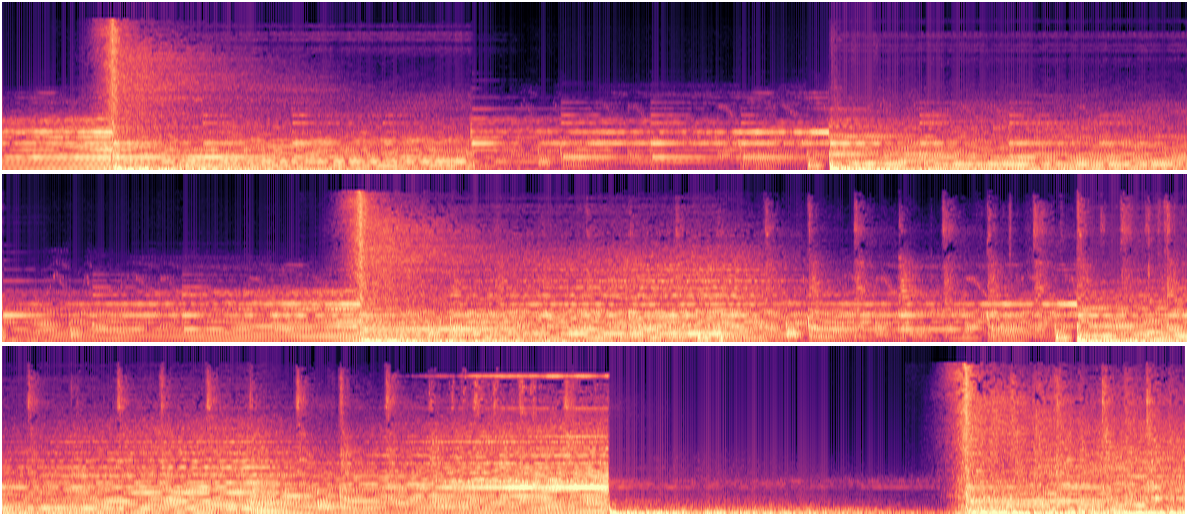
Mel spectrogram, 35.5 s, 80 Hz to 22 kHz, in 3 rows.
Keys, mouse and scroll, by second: 0.3 b, 0.5 z, 0.7 b, 1.5 z, 2.1 shift+right click, 3.0 z, 3.7 ctrl+z, 4.6 e, 7.8 middle click, 8.1 KP_5, 9.0 middle click, 9.7 Tab, 10.8 KP_Decimal, 11.9 KP_Decimal, 12.6 KP_5, 14.5 middle click, 15.3 middle click, 15.8 alt+c, 16.7 z, 17.7 Tab, 18.1 space, 19.9 click, 19.9 z, 20.6 Tab, 20.9 x.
